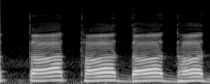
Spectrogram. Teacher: दंत न इसलिए कहते हैं क्योंकि इसका उच्चारण कहां से होता है? दंत से।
